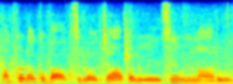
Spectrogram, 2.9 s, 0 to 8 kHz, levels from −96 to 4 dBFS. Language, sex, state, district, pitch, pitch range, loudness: Telugu, female, Andhra Pradesh, Annamaya, 230 Hz, 205-255 Hz, -15 LUFS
